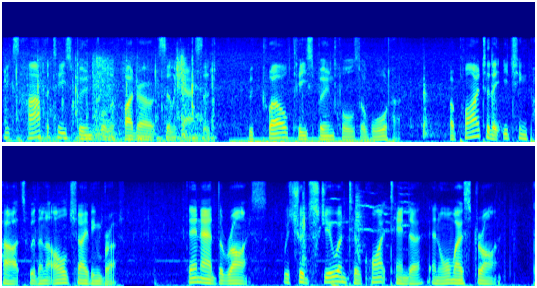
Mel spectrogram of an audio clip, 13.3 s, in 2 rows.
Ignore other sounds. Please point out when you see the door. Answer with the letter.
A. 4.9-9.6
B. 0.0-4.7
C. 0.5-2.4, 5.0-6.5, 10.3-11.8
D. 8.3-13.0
C.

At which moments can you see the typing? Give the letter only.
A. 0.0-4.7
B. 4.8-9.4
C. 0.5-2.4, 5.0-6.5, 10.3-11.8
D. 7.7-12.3
A.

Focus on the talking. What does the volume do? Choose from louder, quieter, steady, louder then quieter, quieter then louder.
steady.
